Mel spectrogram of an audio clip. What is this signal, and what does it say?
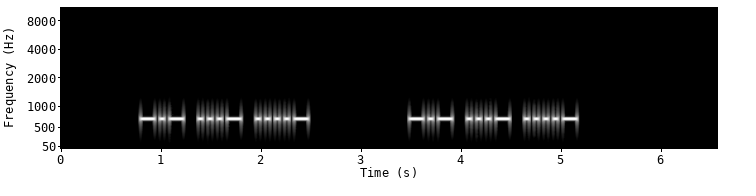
Morse code, heard as a keyed tone, about 25 wpm, 700 Hz. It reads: KV4 KV4
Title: USA Call Sign Prefixes - Repeated 2x - 25wpm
